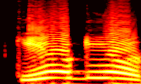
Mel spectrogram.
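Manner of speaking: high, loud cry of a wounded partridge; bird shriek. A narrator's reading. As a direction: screech it like a hurt bird. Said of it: "એવી કિકિયારી કરતું".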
